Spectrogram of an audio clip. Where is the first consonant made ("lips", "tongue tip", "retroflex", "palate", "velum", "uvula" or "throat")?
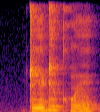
retroflex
